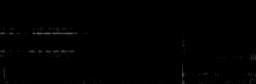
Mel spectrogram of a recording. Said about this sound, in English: So yeah, you got a phone call. I know. I was wondering whether you could hear that.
